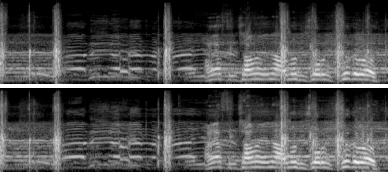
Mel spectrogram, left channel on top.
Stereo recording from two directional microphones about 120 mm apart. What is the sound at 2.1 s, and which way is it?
Speech, 15° right (ahead or behind).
